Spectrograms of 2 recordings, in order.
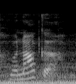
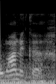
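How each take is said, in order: First: "Wanaka" said wuh-NAH-kuh; second-syllable stress. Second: "Wanaka" said WAH-nuh-kuh; first-syllable stress. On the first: Traveler naming the town she's driving to, "Wanaka" as wuh-NAH-kuh. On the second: Traveler offering another pronunciation, "Wanaka" as WAH-nuh-kuh. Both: Real, not acted. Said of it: "whichever way you pronounce it".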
